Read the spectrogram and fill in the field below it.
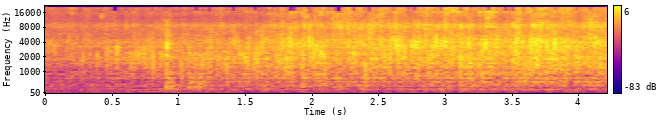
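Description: Potatoes and onion shoots sizzle in hot oil as green chili paste goes in, a dense frying hiss that swells and stays loud and steady, close by, with a brief stir near the start.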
